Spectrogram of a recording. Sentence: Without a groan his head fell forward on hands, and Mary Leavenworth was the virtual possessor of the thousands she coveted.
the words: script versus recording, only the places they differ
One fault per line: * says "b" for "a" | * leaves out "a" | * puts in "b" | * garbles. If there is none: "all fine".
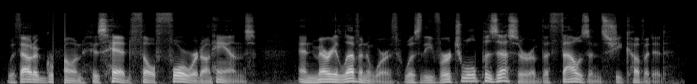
all fine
